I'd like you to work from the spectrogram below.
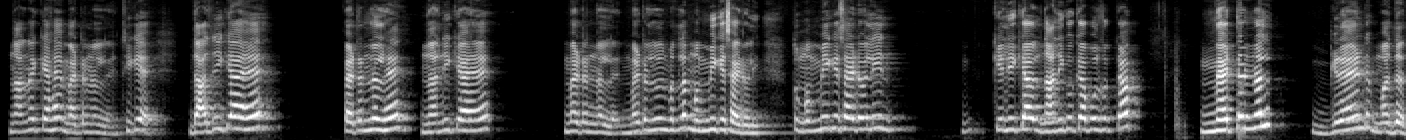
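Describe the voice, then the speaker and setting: A male English teacher giving a classroom lesson in Hindi, asking questions and answering them himself, with lots of repetition. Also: very high voice. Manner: drills and repeats with frequent "theek hai".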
